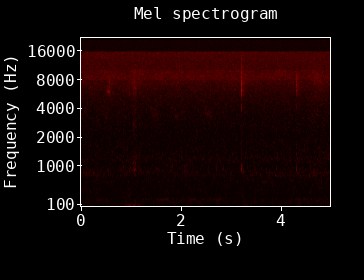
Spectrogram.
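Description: Metal tweezers tap and click softly against a small plastic part.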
